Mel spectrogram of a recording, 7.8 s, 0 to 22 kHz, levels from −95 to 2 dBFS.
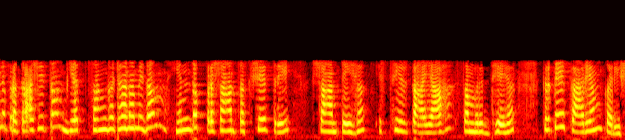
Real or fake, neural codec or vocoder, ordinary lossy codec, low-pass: fake; vocoder, 22.05 kHz, 80 mel bands, WaveNeXt; none; 3.6 kHz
